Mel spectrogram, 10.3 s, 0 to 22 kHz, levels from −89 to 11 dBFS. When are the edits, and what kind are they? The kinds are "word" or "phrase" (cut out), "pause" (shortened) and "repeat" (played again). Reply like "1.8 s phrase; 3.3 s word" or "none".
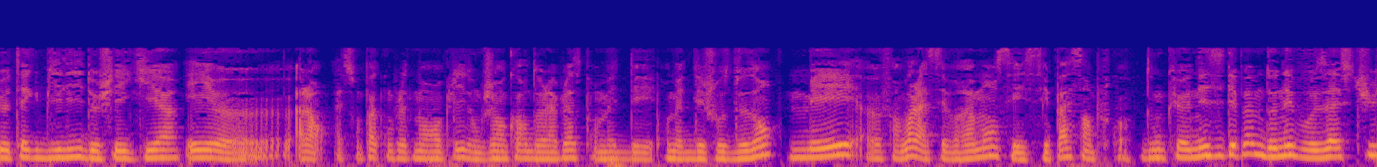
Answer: none

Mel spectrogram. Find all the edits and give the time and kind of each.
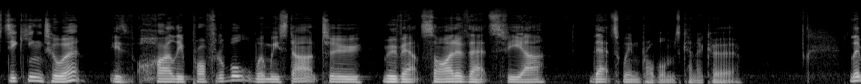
3.7 s pause

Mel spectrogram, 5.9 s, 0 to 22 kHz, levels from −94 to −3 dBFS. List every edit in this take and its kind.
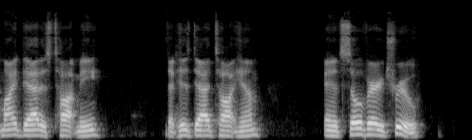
none

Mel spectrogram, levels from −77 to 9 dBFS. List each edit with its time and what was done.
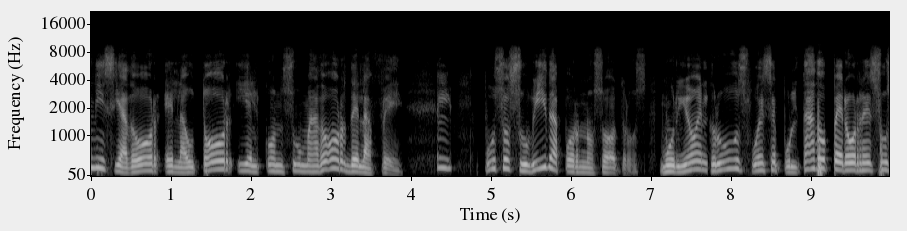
4.3 s word; 7.0 s pause; 7.7 s word

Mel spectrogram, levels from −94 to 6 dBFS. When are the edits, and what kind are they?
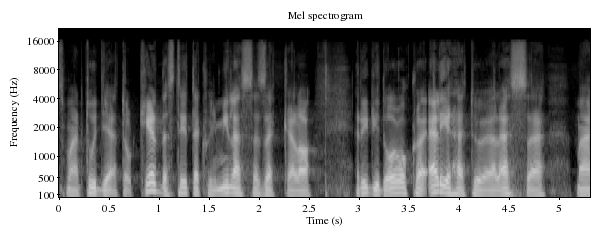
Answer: none

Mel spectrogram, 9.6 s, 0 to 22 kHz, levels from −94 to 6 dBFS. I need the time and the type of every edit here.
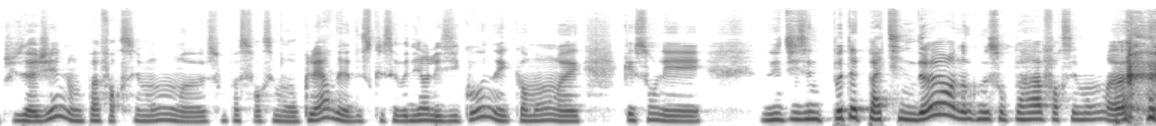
none

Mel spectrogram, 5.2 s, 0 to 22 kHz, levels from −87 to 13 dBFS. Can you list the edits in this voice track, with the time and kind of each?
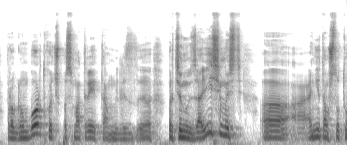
none

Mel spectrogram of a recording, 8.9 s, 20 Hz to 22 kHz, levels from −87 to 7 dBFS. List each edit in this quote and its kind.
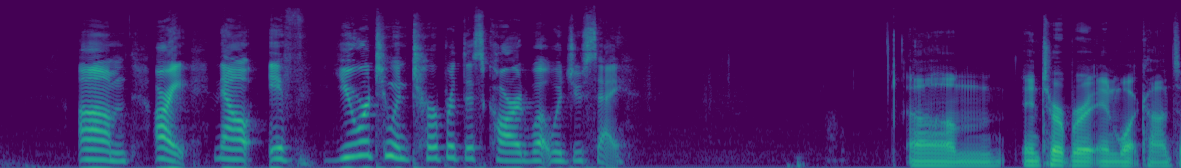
none

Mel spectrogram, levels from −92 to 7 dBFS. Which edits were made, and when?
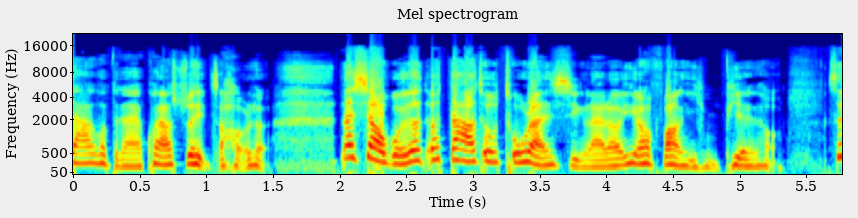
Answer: none

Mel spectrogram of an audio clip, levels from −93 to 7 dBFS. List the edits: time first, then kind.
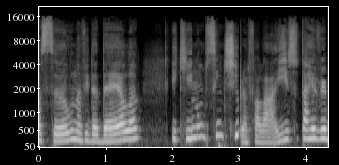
2.3 s word; 3.0 s word

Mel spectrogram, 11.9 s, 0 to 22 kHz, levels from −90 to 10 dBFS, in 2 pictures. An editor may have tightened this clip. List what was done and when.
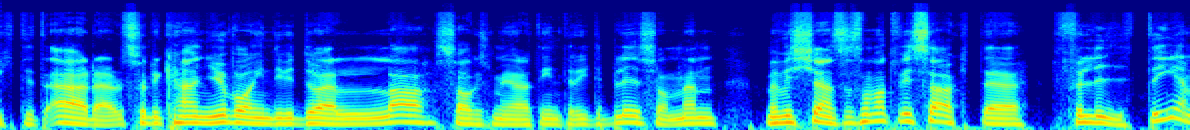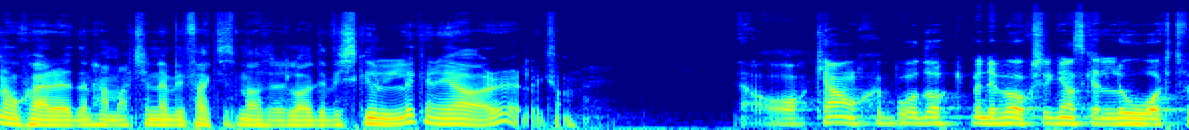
3.7 s pause; 5.2 s pause

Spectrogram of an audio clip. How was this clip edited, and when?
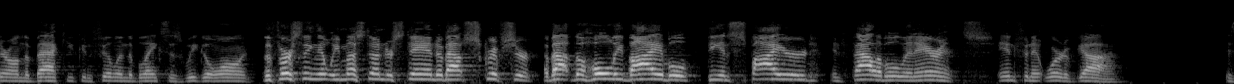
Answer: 2.5 s pause; 5.4 s pause; 7.0 s pause; 8.2 s pause

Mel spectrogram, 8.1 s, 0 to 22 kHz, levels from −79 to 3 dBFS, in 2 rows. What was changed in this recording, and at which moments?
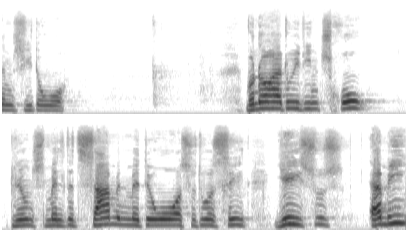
none

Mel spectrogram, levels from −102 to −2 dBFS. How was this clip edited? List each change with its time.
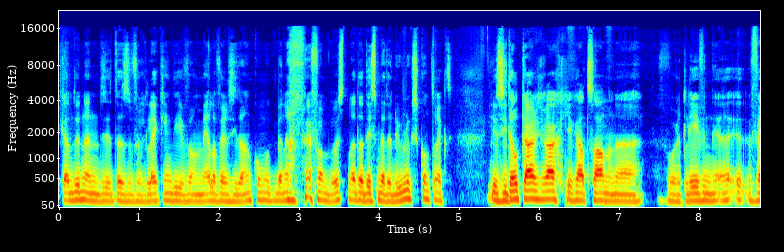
none

